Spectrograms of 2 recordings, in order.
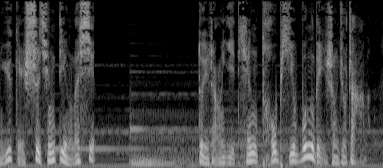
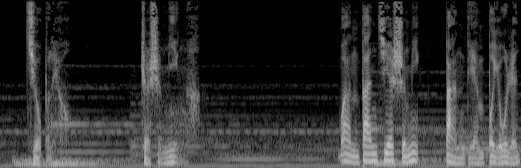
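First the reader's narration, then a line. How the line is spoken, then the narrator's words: Slow, grave after silence. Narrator (Chinese): 邱老皱着眉头，沉默了很久，才缓缓的说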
